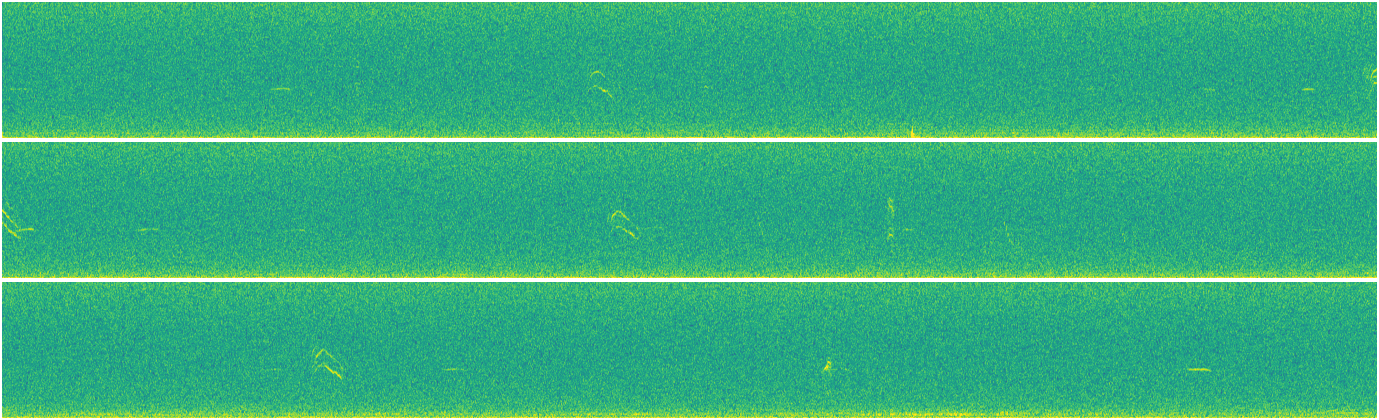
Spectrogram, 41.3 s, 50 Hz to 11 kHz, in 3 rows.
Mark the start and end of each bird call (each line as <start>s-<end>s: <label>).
0.0s-0.3s: Warbling White-eye (Zosterops japonicus)
2.6s-2.9s: Warbling White-eye (Zosterops japonicus)
5.8s-6.1s: Hawaii Amakihi (Chlorodrepanis virens)
12.0s-12.1s: Warbling White-eye (Zosterops japonicus)
13.0s-13.1s: Warbling White-eye (Zosterops japonicus)
13.6s-13.9s: Hawaii Amakihi (Chlorodrepanis virens)
13.9s-14.1s: Warbling White-eye (Zosterops japonicus)
15.1s-15.3s: Warbling White-eye (Zosterops japonicus)
19.8s-20.1s: Hawaii Amakihi (Chlorodrepanis virens)
22.6s-22.7s: Hawaii Amakihi (Chlorodrepanis virens)
30.6s-30.9s: Hawaii Amakihi (Chlorodrepanis virens)
31.9s-32.2s: Warbling White-eye (Zosterops japonicus)
39.3s-39.6s: Warbling White-eye (Zosterops japonicus)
